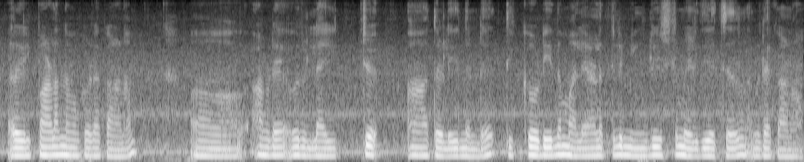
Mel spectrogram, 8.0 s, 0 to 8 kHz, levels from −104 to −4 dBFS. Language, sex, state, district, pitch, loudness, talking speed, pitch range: Malayalam, female, Kerala, Wayanad, 140 Hz, -16 LUFS, 125 wpm, 135-145 Hz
